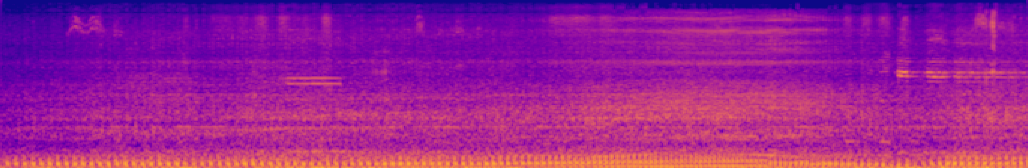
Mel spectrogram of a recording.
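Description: A motorcycle engine chugs at a steady, loud, close rhythm while the bike rides through traffic, with light traffic noise and a faint beep around it.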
